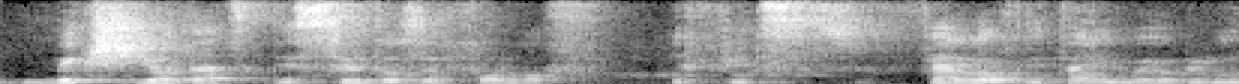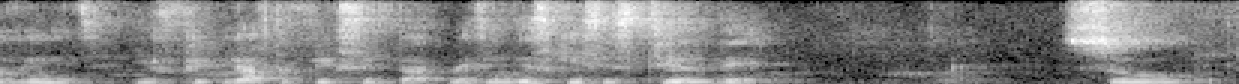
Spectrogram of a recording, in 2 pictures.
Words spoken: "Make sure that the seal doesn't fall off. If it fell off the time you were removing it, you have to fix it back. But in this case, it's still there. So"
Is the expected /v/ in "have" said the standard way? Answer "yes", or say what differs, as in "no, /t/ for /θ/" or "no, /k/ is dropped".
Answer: no, /f/ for /v/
